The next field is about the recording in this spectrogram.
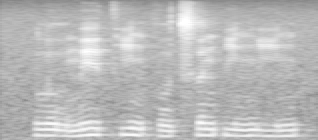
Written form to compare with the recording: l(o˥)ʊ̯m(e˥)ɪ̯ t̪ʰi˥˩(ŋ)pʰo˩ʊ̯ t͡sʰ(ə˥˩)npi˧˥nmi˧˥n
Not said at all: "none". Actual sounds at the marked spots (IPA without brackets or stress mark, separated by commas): o̰˨˩, e˥˧, n, ə˥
